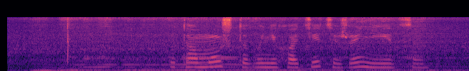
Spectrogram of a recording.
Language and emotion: Russian, sad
